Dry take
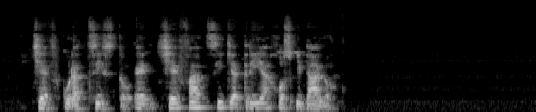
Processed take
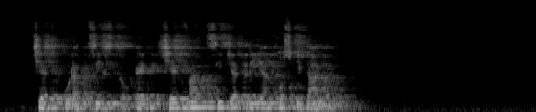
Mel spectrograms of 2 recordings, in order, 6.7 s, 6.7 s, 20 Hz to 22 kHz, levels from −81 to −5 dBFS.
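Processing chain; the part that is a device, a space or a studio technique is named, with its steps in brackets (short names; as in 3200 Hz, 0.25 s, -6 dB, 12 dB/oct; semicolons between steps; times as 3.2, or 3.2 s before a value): passive tone stack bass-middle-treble 10-0-1; bathroom (reverb RT60 0.85 s, pre-delay 0.108 s, DRR 4.5 dB); gain +8.5 dB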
